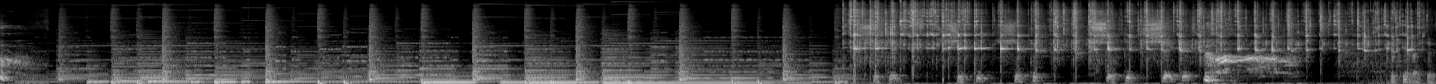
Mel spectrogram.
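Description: A cocktail, the third one, a Millionär, being mixed and poured into the last glass: after a stretch of music, steady rattling and clinking of ice and glassware takes over, busy and fairly loud, with scattered sharp chinks and no talking.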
